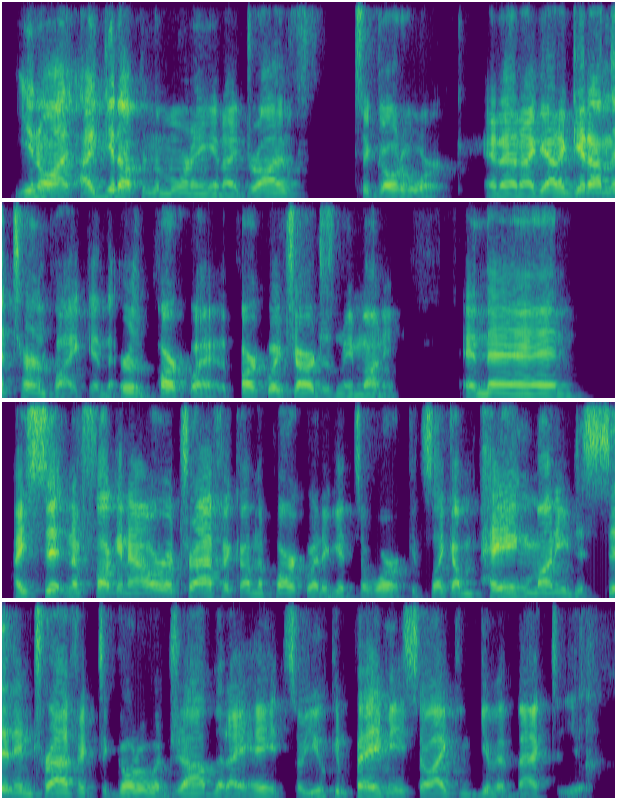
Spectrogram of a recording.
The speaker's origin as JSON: {"language": "English", "town": "Bradford", "region": "Pennsylvania", "country": "United States", "tie": "born or raised there", "said": "I live, I grew up in Bradford"}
